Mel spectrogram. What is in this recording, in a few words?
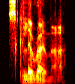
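"scleroma", British English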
